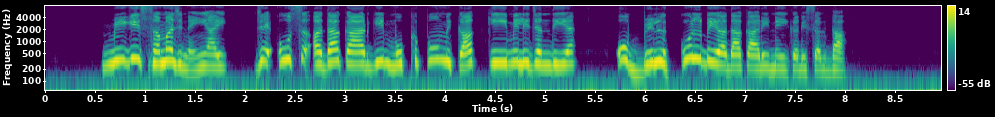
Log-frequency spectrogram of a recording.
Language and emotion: Dogri, disgusted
